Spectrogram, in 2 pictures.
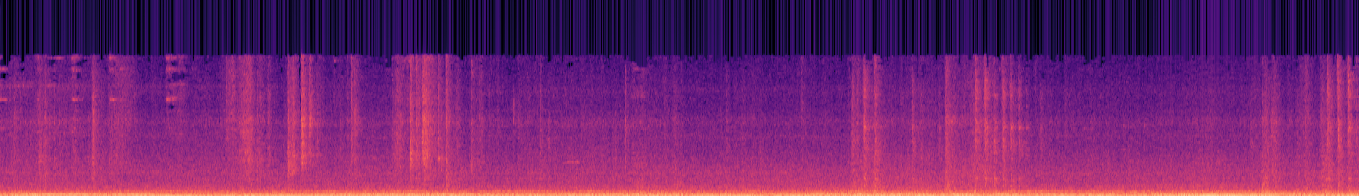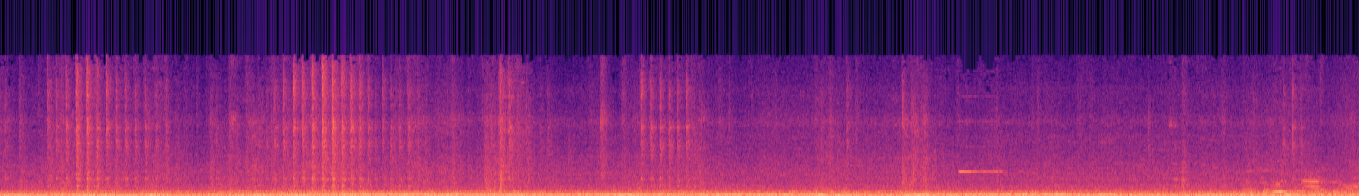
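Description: Loose fittings rattle as the bus rolls over the road.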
